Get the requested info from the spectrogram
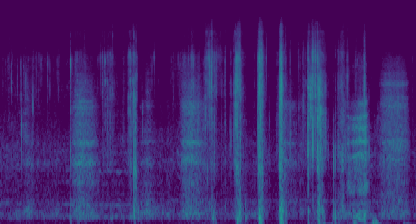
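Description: Knife slicing and tearing flesh and membrane along the spine of a sika stag carcass as the backstrap is cut out, in irregular strokes with several sharp clicks and scrapes around the middle.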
